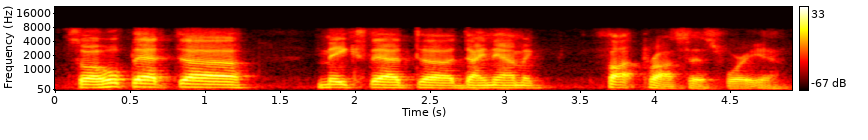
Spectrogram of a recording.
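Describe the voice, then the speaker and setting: The slightly dull, muffled recording captures an interview guest in his sixties speaking at a measured pace in a dark, mid-range voice. His conversational answers come across as eager and persuasive, though he often says "um" and restarts his sentences.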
